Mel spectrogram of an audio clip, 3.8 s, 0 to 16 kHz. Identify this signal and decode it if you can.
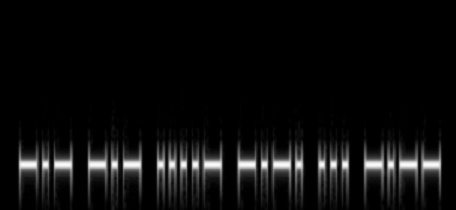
Morse code, heard as a keyed tone, about 25 wpm, 700 Hz. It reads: KK4CSY
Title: USA Callsign DE Callsign - 6 Characters - 25wpm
